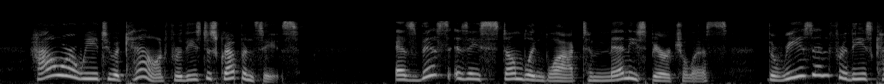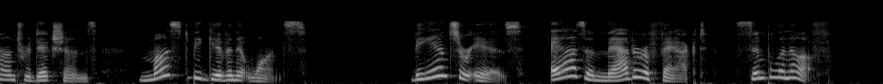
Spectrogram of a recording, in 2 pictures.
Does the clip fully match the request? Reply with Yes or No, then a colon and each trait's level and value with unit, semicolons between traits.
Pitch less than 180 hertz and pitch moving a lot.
No: high, 245 Hz; wide, 8.0 semitones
